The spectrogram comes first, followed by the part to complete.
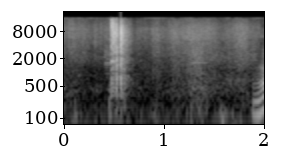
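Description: Plastic bubble wrap rustling and crinkling as it is handled and pulled out of a cardboard box, with one louder crinkle about half a second in.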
